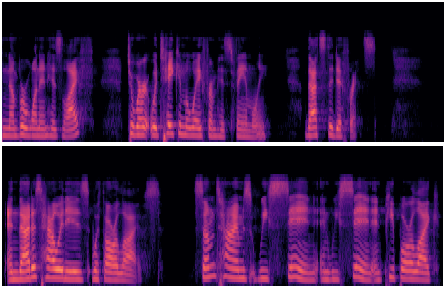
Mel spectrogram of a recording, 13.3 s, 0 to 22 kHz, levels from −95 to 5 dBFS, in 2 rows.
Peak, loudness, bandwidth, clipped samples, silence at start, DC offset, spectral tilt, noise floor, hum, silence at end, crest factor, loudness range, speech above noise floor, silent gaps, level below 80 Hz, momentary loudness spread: -10 dBFS; -32 LUFS; 9.4 kHz; under 0.1%; 0 s; under 0.1%; -3 dB/octave; -79 dBFS; none; 0.1 s; 24 dB; 7 LU; 47 dB; none; -72 dBFS; 19 LU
